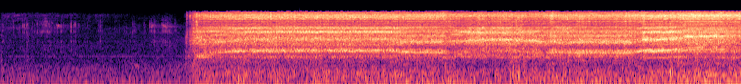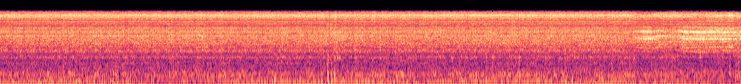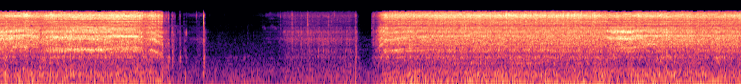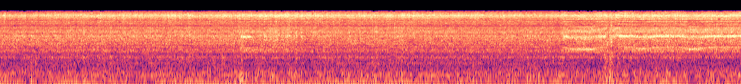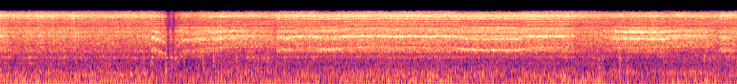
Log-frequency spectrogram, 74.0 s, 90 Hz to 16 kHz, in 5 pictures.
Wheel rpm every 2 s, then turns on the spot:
0, 10, 140, 160, 160, 160, 180, 230, 230, 230, 230, 230, 230, 230, 220, 220, 90, 0, 70, 230, 230, 230, 230, 230, 230, 230, 230, 230, 220, 230, 230, 150, 220, 230, 220, 230, 220.
32-34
